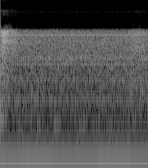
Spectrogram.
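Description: Steady hiss with a faint, steady hum from the amplified sound system, with no voice over it.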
